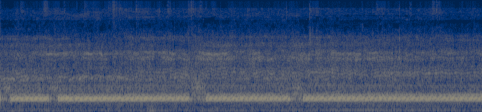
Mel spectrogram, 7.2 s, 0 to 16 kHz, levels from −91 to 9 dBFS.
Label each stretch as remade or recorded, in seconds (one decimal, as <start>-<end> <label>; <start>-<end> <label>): 0.0-7.2 recorded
